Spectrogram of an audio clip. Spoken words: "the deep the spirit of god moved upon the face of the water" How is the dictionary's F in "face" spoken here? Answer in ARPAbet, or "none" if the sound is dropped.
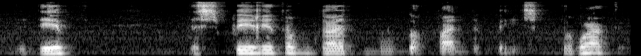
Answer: P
